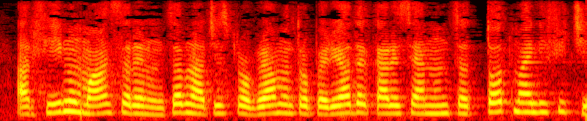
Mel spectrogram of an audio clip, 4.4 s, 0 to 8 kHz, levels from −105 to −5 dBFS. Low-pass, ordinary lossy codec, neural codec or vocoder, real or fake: none; none; none; real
